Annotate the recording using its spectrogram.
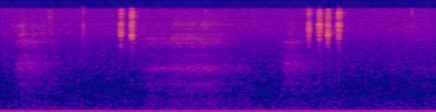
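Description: Faint computer mouse clicks over a low steady hum: two quick clicks about a second in, then three or four quick clicks around three seconds in.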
